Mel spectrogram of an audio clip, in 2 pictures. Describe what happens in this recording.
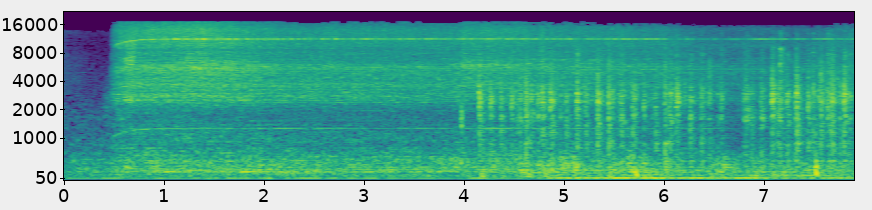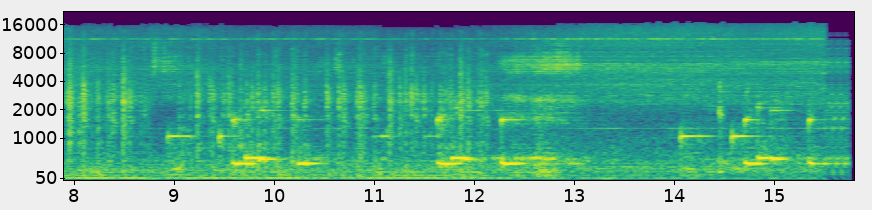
I was writing some text on my keyboard, while someone was cleaning another room in the apartment. Suddenly, my phone rang. I stopped typing and looked on my phone.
